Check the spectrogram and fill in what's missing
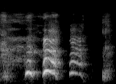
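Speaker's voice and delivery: a high, bright burst of laughter at herself. Real, not acted. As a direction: laugh it off, amused at sounding like a teacher. Laughs at sounding like class.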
